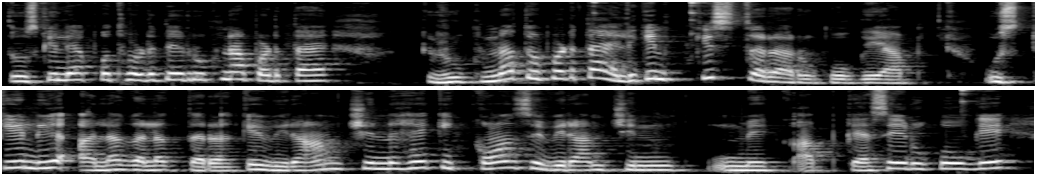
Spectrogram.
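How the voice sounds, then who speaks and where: A woman's voice: fairly high pitch, animated, moderate pace, darkish tone. A young woman teaching an exam-prep grammar lesson, explaining step by step and asking rhetorical questions.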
